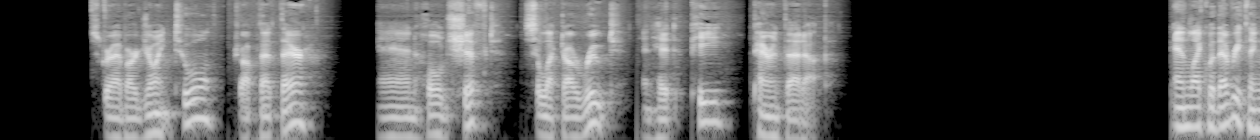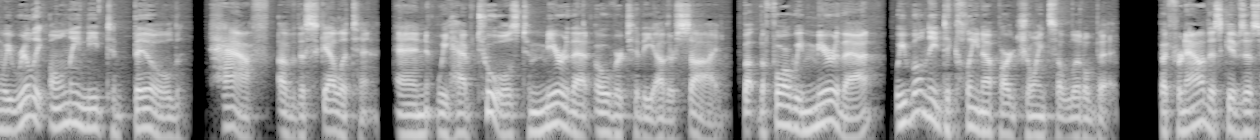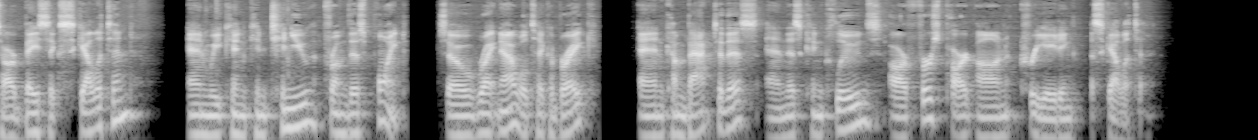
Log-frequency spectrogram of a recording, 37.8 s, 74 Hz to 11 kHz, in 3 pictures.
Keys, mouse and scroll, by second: 4.9-9.7 shift+drag.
